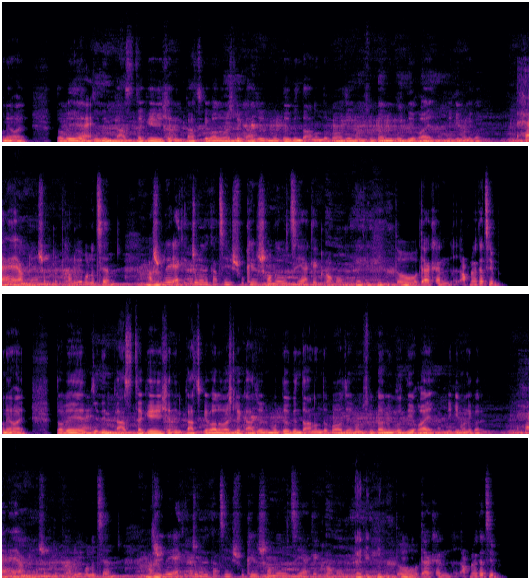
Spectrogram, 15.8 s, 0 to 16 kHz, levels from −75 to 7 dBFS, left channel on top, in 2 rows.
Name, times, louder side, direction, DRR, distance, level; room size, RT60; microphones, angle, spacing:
voice 1, 0.0-7.3 10.0-10.4 13.2-14.1, right 1 dB, 45° right, 0.6 m, -20 dB
sound 1, 0.9-13.8, left 1 dB, 10° left, 0.7 m, -27 dB
voice 2, 7.7-15.4, left 4 dB, 80° left, 0.7 m, -26 dB
3.0 x 2.8 x 4.0 m
head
